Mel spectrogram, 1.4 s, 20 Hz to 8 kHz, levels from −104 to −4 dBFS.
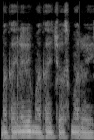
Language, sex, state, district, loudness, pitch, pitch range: Bengali, male, West Bengal, Purulia, -42 LUFS, 100 Hz, 95-100 Hz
